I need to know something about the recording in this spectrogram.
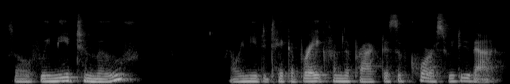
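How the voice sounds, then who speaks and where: Female meditation instructor, very deep register with gravelly fry, soothing and measured delivery for a guided body scan. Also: steady tone, warm tone. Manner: soothing, measured, unhurried pauses between phrases. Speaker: meditation teacher leading a class.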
